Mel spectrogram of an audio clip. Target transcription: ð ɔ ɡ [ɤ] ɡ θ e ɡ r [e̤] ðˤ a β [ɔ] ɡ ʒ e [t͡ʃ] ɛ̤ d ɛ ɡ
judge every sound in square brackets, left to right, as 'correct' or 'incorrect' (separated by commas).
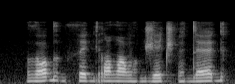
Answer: correct, incorrect, incorrect, incorrect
